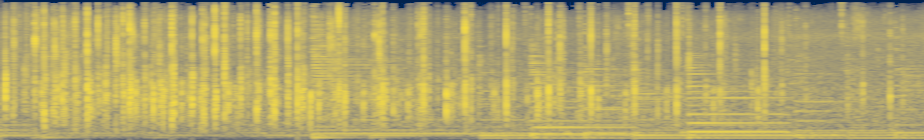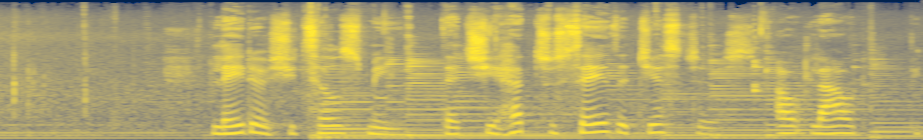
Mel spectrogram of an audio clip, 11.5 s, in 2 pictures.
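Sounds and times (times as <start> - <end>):
audience clapping: 0.0 - 6.6
speech: 7.1 - 11.4.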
